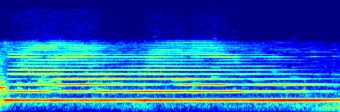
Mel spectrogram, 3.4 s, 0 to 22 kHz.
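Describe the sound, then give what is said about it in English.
A train passes through a compact community where people, awnings and shops fill the track once it has gone, its horn blaring in one loud, sustained, steady tone for the full few seconds, with no voices. “But as the end of the train goes by, suddenly the track fills up with people and with awnings and with shops, and within 15 seconds of the train having passed by, it's as if there were no train tracks, as if there was no train.”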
